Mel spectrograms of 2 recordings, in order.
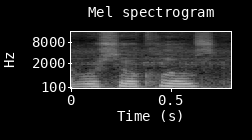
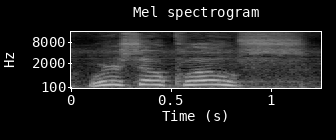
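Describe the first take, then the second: First: Said in the usual way. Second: Higher and slower, with "so" drawn out; excited. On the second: Real, not acted. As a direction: stretch "so" high and eager. Repeated as boot nears.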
